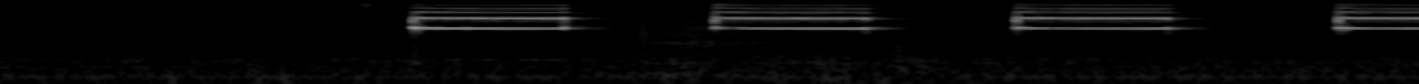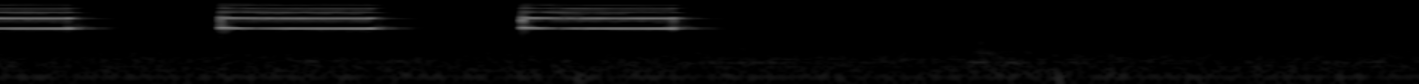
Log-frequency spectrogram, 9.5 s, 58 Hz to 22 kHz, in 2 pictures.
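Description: Gas-leak alarm buzzer beeping six times, about one beep a second, each a steady high tone lasting about half a second: the MQ5 gas sensor has read the gas level above the set threshold of 200.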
